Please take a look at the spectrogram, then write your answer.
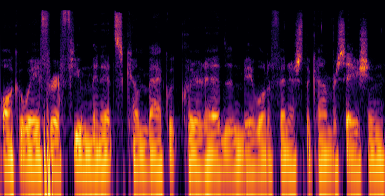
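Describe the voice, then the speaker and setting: Speaking at a very fast pace, a man uses a fairly low pitch and a monotone, flat intonation. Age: 20s. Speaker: host's husband. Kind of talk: casual chat.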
